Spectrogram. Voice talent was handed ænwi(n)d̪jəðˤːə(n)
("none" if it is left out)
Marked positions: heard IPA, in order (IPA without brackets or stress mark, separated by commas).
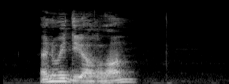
none, n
